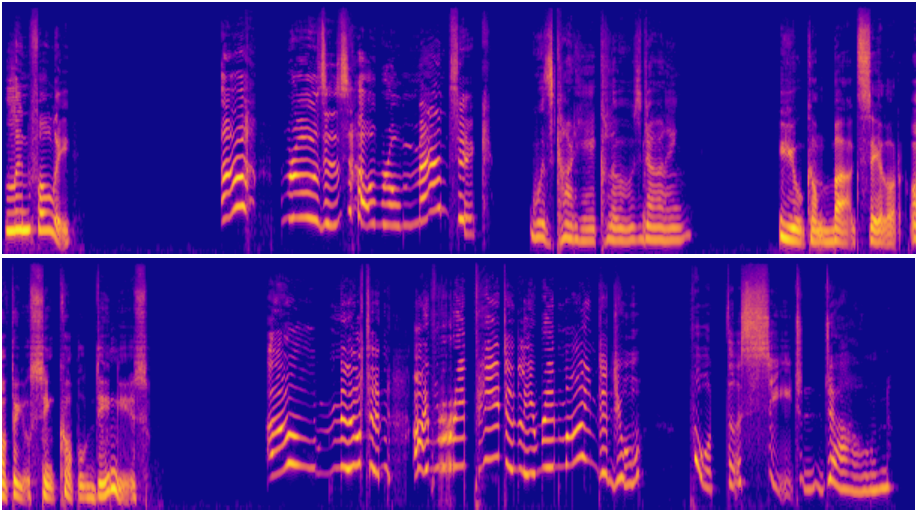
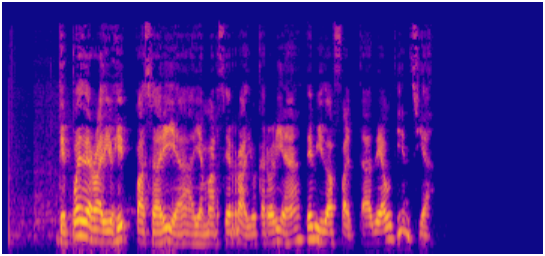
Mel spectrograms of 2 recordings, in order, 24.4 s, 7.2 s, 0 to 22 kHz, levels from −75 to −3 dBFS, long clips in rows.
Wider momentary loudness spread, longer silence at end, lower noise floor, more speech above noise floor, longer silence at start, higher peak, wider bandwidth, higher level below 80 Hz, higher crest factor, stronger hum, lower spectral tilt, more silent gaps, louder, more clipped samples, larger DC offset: first, 15 LU vs 11 LU; second, 0.35 s vs 1.5 s; second, -74 dBFS vs -85 dBFS; second, 57 dB vs 67 dB; about the same, 0.05 s vs 0.1 s; about the same, 0 dBFS vs 0 dBFS; first, over 20 kHz vs 16.5 kHz; about the same, -58 dBFS vs -60 dBFS; about the same, 18 dB vs 18 dB; neither; about the same, -4 dB/octave vs -4 dB/octave; neither; first, -15 LUFS vs -18 LUFS; neither; neither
